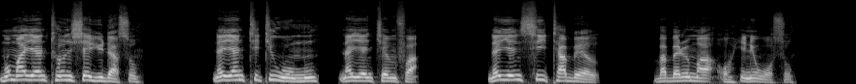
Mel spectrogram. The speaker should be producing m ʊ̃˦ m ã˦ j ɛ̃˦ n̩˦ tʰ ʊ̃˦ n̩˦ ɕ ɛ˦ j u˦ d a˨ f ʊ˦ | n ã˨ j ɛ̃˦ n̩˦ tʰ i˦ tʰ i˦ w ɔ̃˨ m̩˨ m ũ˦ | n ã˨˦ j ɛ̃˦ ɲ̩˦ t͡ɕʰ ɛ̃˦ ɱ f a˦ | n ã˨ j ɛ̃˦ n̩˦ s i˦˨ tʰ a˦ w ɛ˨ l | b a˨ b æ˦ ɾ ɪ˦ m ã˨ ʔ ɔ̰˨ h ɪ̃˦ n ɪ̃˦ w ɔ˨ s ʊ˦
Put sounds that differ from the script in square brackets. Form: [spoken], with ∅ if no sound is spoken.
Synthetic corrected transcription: m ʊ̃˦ m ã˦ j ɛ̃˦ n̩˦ tʰ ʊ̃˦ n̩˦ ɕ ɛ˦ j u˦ d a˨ [s] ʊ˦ | n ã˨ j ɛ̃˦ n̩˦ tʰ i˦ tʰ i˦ w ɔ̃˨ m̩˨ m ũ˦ | n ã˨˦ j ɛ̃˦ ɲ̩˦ t͡ɕʰ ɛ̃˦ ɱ f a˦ | n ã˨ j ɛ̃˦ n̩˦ s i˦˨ tʰ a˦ [b] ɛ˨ l | b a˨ b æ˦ ɾ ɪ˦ m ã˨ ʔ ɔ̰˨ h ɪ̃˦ n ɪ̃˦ w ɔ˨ s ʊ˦

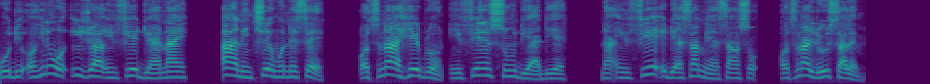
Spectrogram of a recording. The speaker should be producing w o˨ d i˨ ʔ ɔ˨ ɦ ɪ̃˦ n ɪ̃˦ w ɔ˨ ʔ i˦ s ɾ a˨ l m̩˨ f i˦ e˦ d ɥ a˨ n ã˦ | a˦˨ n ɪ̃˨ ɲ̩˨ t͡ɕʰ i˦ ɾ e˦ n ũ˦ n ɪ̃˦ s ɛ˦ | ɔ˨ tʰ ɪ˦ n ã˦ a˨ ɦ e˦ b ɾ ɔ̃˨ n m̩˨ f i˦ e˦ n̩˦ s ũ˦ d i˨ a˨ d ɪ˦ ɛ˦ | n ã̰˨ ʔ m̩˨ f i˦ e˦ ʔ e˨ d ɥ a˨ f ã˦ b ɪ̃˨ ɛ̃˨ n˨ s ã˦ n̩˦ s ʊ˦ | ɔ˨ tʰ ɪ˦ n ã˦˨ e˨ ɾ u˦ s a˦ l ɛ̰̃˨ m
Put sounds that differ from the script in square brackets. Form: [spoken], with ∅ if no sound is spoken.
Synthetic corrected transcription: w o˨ d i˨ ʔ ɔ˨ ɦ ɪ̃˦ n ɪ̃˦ w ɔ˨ ʔ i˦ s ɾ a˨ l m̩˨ f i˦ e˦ d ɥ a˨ n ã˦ | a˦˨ n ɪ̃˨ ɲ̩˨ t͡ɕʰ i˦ ɾ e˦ [m] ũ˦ n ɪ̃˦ s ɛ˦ | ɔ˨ tʰ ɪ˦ n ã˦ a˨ ɦ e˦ b ɾ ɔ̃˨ n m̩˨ f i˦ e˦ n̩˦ s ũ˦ d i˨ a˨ d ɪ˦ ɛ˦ | n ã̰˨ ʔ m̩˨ f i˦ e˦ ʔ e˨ d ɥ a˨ [s] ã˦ [m] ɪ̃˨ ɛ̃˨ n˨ s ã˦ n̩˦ s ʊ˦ | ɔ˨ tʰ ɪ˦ n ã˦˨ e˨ ɾ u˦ s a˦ l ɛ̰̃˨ m

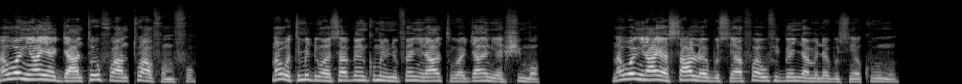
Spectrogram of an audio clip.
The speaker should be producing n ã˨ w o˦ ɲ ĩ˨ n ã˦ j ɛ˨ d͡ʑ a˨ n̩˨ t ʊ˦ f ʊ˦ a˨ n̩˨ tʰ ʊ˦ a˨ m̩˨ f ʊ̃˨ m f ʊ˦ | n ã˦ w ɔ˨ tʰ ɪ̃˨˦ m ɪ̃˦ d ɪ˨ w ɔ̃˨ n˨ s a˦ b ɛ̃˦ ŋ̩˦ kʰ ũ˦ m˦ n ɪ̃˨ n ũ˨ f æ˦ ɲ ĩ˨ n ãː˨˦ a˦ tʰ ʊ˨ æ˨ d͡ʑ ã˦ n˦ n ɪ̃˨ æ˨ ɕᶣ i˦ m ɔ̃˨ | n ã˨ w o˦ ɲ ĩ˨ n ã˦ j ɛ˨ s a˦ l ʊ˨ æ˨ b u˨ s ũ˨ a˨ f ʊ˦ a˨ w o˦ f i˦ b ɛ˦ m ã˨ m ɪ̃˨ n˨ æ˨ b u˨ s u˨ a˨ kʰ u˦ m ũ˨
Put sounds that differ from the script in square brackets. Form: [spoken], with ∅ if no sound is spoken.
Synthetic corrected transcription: n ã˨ w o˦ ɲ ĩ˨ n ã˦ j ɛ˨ d͡ʑ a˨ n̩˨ t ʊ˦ f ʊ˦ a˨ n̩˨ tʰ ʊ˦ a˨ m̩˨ f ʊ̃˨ m f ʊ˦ | n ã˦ w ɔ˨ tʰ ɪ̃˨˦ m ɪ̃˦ d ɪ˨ w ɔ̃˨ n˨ s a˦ b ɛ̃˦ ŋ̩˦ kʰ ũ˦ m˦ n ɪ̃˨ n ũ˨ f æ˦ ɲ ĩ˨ n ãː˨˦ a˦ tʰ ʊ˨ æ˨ d͡ʑ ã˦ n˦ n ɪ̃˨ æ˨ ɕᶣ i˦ m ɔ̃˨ | n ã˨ w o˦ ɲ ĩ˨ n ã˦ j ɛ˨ s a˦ l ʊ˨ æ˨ b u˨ s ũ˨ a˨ f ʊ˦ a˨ w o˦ f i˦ b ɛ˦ [ɲ] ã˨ m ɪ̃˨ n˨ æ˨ b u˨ s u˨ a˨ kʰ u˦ m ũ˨

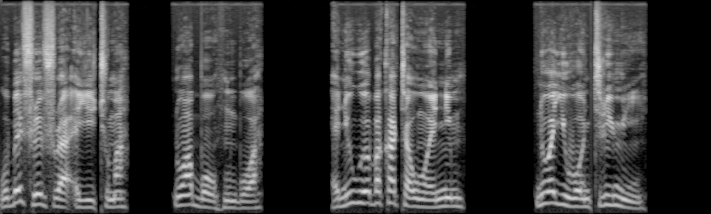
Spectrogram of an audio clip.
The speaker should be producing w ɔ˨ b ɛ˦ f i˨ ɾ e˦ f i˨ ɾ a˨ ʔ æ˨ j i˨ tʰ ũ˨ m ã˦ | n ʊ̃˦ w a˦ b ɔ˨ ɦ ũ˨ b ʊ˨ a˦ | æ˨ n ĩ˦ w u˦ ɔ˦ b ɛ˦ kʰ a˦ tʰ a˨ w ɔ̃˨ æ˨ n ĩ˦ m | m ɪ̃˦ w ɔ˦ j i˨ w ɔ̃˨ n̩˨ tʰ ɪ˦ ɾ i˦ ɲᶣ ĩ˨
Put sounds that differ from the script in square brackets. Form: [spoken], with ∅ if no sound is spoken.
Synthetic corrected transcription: w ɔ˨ b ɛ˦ f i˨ ɾ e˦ f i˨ ɾ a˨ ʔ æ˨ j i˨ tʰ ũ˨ m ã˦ | n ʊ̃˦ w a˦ b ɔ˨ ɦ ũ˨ b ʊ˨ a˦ | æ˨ n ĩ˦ w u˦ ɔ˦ b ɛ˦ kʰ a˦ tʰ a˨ w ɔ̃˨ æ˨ n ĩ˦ m | [n] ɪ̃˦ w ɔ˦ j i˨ w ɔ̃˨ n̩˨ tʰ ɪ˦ ɾ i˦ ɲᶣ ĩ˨

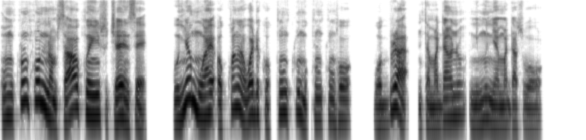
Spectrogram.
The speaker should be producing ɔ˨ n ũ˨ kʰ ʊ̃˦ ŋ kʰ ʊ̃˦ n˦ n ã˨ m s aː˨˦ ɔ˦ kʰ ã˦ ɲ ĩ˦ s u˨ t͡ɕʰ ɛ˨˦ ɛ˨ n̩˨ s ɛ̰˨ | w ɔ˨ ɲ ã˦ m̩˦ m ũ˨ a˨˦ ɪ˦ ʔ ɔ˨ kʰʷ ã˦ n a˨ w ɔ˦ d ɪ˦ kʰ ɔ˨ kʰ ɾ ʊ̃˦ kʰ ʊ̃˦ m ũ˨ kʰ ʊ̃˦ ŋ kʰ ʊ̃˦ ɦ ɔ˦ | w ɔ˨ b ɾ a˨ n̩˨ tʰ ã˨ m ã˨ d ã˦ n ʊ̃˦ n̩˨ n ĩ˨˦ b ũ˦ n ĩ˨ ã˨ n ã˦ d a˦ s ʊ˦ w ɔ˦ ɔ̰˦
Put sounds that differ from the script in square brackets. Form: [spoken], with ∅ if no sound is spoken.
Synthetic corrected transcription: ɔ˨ [m] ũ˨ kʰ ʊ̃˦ ŋ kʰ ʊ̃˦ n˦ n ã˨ m s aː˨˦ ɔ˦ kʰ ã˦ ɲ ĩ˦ s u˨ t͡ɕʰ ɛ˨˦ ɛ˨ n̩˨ s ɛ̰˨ | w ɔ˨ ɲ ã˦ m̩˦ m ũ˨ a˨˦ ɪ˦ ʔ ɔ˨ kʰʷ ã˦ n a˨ w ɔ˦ d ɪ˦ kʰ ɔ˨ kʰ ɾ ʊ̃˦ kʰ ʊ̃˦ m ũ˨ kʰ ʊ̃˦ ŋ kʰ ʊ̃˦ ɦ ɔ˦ | w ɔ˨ b ɾ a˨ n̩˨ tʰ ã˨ m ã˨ d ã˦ n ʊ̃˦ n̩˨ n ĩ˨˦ [m] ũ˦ n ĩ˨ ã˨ [m] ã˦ d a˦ s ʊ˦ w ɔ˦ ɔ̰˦

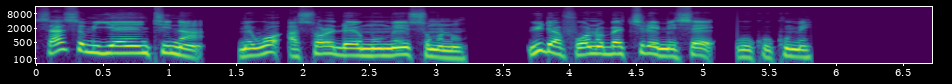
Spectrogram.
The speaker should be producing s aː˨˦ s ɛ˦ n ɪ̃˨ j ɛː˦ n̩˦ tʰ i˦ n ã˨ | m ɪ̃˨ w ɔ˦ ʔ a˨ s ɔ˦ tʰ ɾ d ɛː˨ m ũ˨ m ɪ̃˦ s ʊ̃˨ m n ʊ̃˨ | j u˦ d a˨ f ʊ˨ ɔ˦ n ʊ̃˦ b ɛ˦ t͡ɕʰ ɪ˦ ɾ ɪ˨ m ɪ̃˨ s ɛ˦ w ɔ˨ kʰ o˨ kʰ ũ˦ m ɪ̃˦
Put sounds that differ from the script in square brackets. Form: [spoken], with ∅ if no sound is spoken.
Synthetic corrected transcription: s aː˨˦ s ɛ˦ [m] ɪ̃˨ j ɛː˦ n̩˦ tʰ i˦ n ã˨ | m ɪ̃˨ w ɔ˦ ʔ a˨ s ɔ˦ [∅] ɾ d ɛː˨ m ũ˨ m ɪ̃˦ s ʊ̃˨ m n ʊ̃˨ | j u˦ d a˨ f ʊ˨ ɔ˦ n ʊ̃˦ b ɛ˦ t͡ɕʰ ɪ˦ ɾ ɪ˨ m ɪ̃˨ s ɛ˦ w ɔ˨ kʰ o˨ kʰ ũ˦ m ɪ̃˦

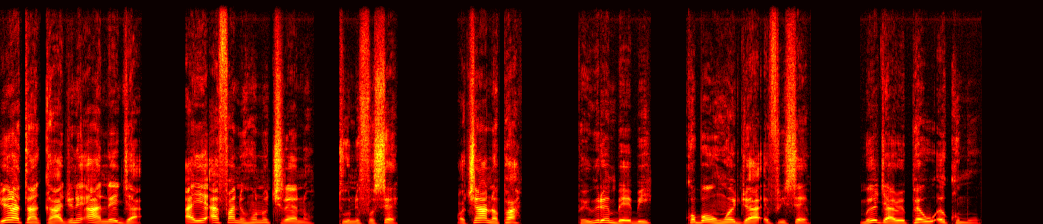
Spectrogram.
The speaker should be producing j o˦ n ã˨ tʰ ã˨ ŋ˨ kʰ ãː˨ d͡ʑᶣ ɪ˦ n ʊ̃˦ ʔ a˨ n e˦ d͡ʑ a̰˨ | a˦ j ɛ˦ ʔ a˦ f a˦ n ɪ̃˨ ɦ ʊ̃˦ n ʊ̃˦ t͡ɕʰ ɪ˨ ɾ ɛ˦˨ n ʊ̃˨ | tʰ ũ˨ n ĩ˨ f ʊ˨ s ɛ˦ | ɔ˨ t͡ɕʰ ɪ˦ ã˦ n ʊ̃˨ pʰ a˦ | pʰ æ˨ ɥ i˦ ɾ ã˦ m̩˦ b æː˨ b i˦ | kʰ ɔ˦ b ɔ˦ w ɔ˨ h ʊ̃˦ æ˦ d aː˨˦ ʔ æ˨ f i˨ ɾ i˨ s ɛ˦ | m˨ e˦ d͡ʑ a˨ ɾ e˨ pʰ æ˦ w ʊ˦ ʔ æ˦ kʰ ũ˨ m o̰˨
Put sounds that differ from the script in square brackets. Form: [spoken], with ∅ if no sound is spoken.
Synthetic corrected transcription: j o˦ n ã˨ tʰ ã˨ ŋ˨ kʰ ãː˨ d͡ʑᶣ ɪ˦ n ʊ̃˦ ʔ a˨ n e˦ d͡ʑ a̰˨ | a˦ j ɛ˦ ʔ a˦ f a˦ n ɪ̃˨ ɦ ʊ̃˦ n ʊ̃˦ t͡ɕʰ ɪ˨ ɾ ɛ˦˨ n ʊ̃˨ | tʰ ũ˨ n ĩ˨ f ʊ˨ s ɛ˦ | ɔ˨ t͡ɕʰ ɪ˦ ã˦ n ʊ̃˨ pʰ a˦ | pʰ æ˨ ɥ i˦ ɾ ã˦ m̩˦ b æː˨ b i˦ | kʰ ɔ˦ b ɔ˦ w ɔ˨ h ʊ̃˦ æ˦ [d͡ʑᶣ] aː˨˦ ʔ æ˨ f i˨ ɾ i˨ s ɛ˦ | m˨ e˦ d͡ʑ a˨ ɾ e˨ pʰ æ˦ w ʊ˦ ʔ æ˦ kʰ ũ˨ m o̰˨

